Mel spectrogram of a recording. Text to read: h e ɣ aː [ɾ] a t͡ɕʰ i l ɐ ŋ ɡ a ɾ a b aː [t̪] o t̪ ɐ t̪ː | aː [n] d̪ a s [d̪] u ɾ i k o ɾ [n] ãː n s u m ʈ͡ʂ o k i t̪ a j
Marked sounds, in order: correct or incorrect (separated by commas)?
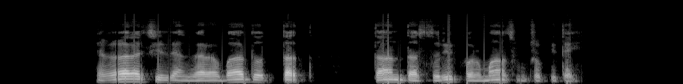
correct, incorrect, correct, incorrect, incorrect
